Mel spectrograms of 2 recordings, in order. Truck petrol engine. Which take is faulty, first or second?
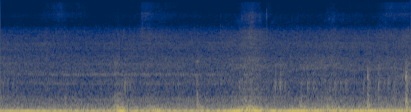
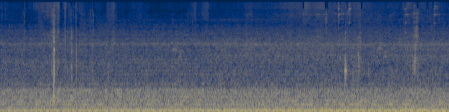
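first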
